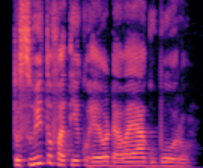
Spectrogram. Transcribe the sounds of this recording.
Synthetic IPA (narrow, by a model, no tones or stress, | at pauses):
tosuitofatiekoɦɛɔdawajaɡubɔɾɔ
